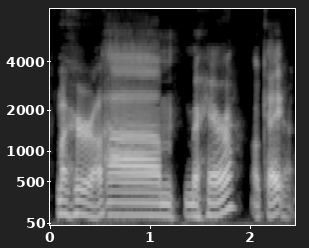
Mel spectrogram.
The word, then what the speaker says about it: Mahura: So I don't know how to exactly pronounce his name, and I'm sorry, but I believe it's Josh Mahura. Mahura.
